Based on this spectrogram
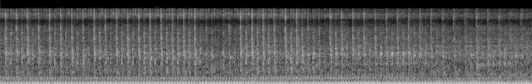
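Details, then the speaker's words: Chevrolet Astra 1.8 engine at idle with oil pressure light on: loud, hard knocking roughly three or four per second over a rough idle; rod knock. "Dá uma olhada no barulho, cara. Olha aí."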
